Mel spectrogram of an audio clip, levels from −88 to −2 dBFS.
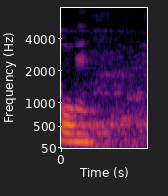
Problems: constant background noise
